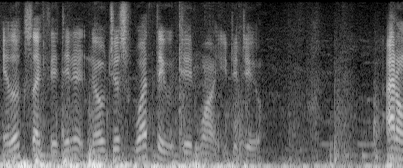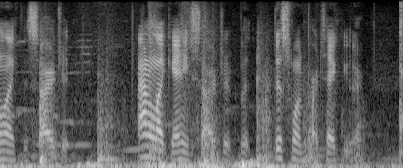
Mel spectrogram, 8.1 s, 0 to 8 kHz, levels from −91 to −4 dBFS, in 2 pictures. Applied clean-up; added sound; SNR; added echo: none; Run; -4 dB; none.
